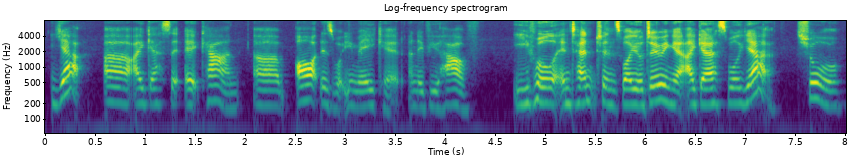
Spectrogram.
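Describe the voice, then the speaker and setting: A woman on a discussion panel talks casually about reading and personal experience. Her voice sits at a middle pitch, and she sounds hesitant and agreeable, often trailing off with small laughs. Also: moderate pace. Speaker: literature panelist.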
